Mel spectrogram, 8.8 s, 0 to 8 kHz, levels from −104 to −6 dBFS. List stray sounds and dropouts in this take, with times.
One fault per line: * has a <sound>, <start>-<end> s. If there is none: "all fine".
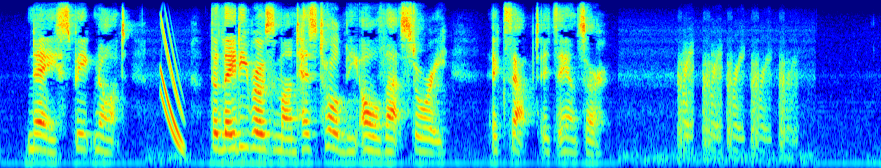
* has a chirp, 1.6-1.9 s
* has a laugh, 6.8-8.0 s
